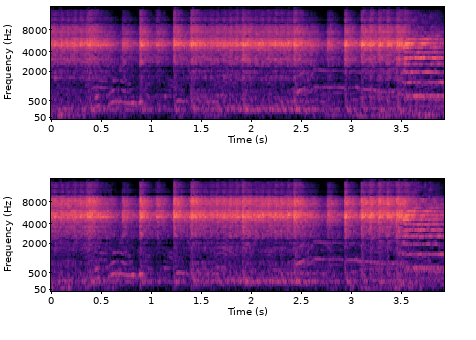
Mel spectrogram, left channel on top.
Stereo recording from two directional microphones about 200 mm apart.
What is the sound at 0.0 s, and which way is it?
Music, 35° right (ahead or behind).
